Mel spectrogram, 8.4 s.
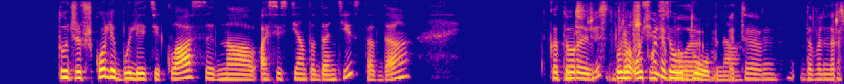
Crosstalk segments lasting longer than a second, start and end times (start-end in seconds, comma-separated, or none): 5.6-7.5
